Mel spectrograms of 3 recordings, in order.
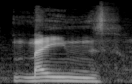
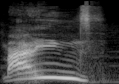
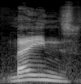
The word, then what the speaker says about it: Mines: Bane okay almost almost thank you everyone in chat for right now saying mines very nice I know I pronounce it funny but it's never going to change so yeah mines there you go um who has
